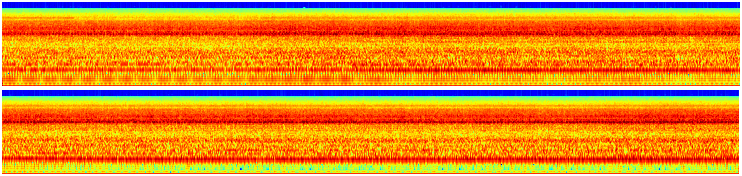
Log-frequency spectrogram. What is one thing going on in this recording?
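A small plane's engine drones steadily and loudly up close.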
